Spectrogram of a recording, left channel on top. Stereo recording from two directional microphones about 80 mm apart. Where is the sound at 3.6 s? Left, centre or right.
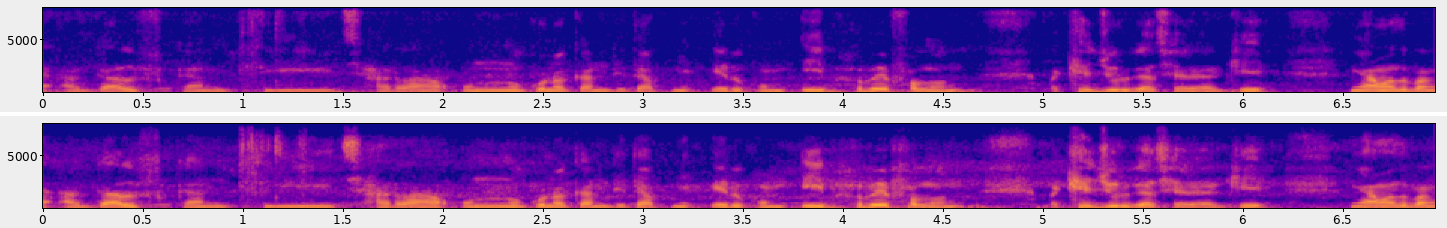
Centre.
